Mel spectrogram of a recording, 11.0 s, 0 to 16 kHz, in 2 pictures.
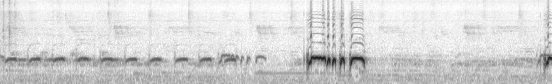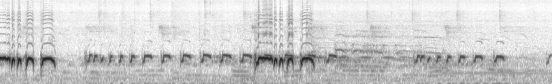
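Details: [1, 'Local zebra dove singing in an emotional mood to call rivals, a lure and model song: rapid staccato runs of soft cooing notes broken three times by loud, ringing, rolled coo phrases.']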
